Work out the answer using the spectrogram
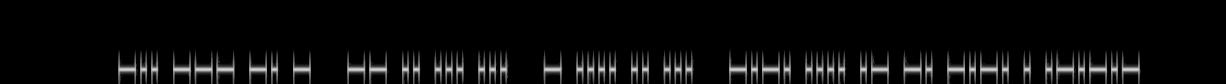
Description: Morse code, heard as a keyed tone, about 22 wpm, 700 Hz. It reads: DONT MISS THIS CHANCE.
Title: Sentences from Top 800 Words 22wpm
